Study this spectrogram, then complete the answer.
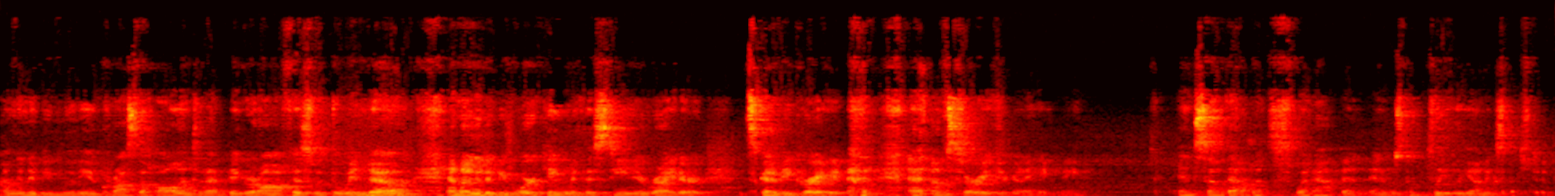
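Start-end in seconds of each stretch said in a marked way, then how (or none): none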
